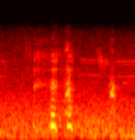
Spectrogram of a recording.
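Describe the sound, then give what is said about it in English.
A black and white bird, fed on a home porch, calls: two loud, harsh notes in quick succession, then a softer third call a moment later, with no one speaking. “At home, Valerie feeds a black and white bird on her porch.”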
